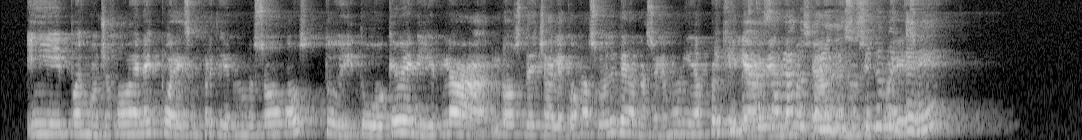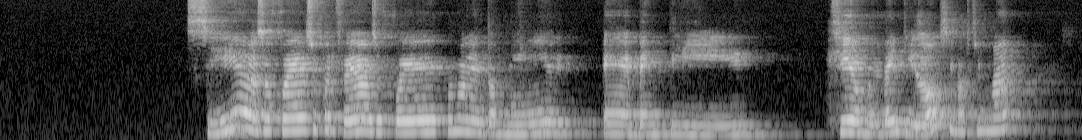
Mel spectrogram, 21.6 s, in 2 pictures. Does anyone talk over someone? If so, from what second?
7.1 s

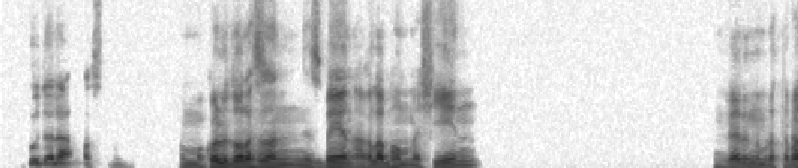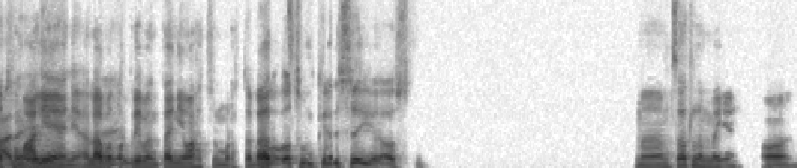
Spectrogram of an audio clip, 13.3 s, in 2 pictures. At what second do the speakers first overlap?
6.6 s

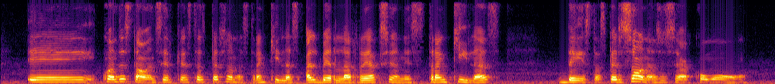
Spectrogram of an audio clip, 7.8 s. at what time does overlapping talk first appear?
none

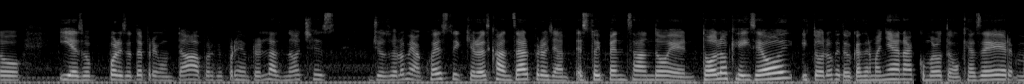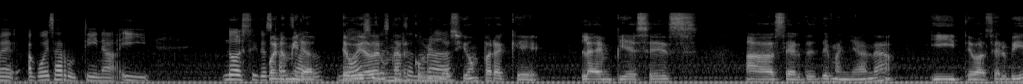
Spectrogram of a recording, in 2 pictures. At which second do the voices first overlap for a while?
12.9 s

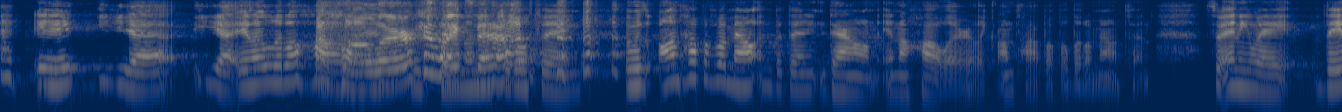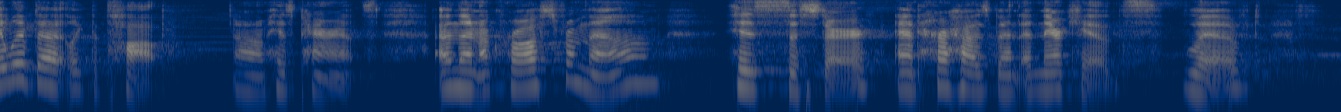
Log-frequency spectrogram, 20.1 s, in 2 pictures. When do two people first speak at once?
2.4 s

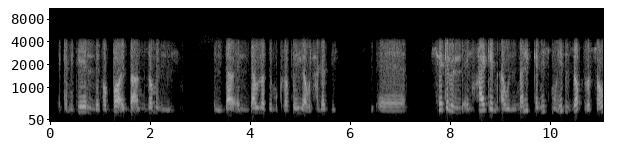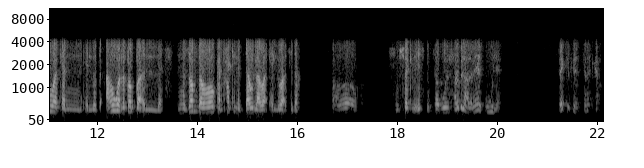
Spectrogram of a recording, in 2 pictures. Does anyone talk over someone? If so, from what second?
none

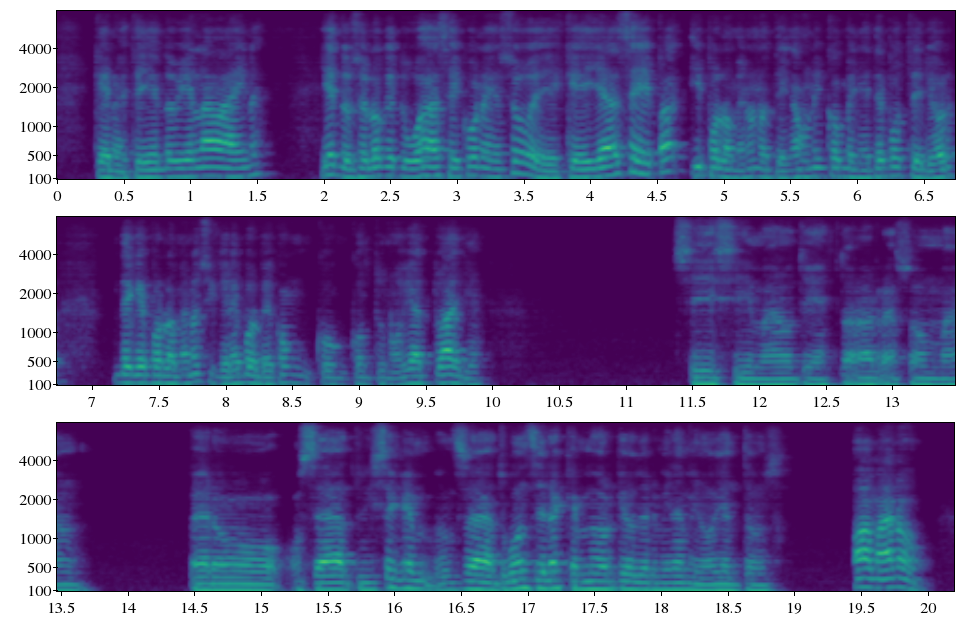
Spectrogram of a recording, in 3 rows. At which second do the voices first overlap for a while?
none

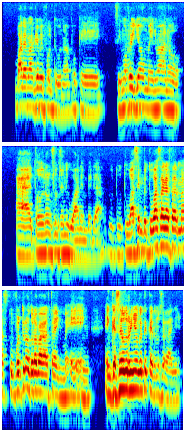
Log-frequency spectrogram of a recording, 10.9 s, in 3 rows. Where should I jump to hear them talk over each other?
none

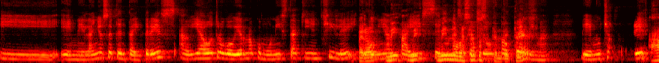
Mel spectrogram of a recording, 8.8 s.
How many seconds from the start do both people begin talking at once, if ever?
4.8 s

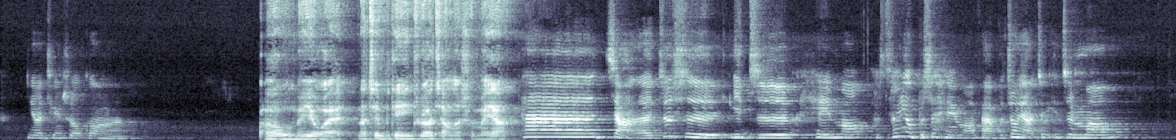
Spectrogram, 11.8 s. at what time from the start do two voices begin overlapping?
none

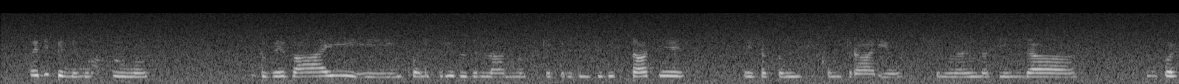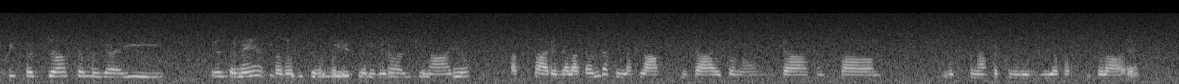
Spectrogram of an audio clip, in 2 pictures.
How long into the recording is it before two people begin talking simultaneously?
14.1 s

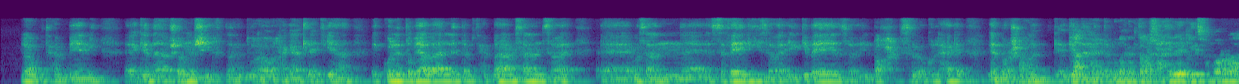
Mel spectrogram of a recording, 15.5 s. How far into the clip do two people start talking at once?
13.4 s

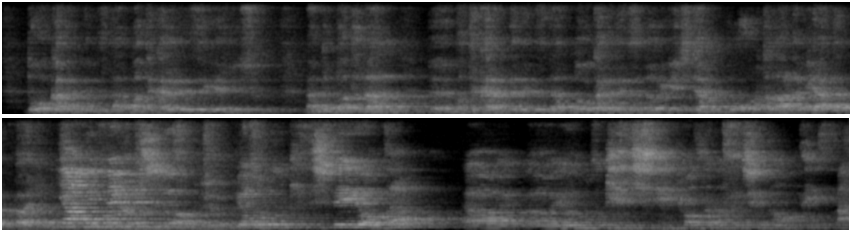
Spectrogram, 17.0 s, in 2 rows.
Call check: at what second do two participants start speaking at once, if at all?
8.9 s

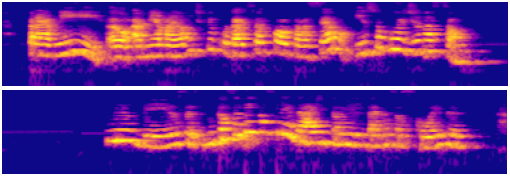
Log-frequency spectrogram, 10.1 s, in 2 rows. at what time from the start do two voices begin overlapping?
none

